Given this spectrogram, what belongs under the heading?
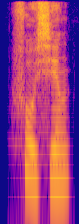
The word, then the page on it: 复兴: fù xīng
